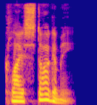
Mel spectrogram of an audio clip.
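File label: "cleistogamy", British English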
